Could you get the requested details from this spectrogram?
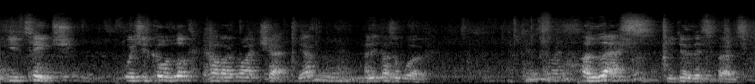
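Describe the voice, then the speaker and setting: A man training teaching assistants in a school room. He gives steady instructions and stretches words out syllable by syllable. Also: fairly high pitch. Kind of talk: training workshop talk. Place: school room with a live audience. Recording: echoey room from far off, noisy.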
